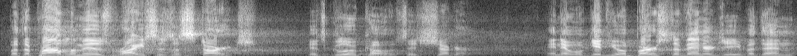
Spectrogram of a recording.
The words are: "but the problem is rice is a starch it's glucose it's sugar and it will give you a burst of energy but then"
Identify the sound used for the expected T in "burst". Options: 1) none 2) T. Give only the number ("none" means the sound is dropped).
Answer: 2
